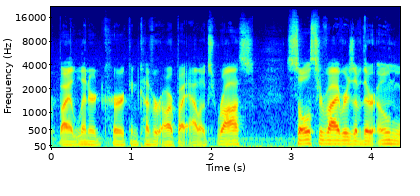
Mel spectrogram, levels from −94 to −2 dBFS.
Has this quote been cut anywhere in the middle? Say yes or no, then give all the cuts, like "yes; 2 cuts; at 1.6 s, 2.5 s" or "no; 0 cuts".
no; 0 cuts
